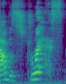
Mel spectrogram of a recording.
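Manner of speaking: ordinary talk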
